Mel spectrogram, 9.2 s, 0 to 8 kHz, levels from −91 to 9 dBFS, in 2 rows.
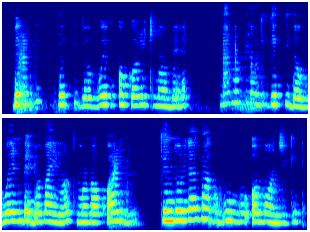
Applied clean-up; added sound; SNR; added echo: neural mask model DeepFilterNet 3.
